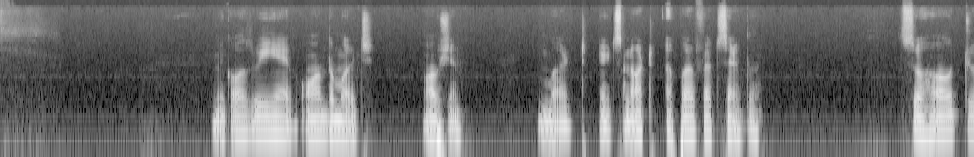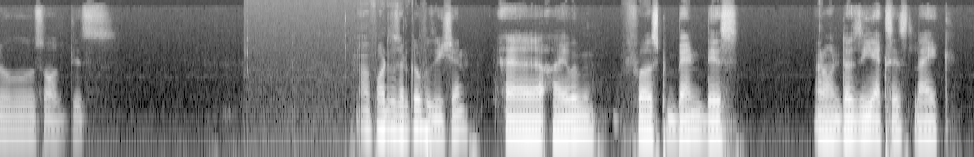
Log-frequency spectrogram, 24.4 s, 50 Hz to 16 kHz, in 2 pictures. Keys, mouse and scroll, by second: 0.0 middle click, 1.9 scroll down 2, 2.1 shift+middle click, 2.4 middle click, 4.6 shift+middle click, 4.9 middle click, 5.8 shift+middle click, 6.0 middle click, 7.1 shift+middle click, 7.6 middle click, 9.3 middle click, 10.0 scroll down 2, 10.3 shift+middle click, 10.6 middle click, 15.2 shift+middle click, 15.2 middle click, 16.2 shift+middle click, 16.3 middle click, 18.2 middle click, 19.3 shift+middle click, 19.6 middle click, 20.1 scroll down 1, 20.3 scroll up 1, 20.6 shift+middle click, 20.9 middle click, 21.2-21.6 scroll up 2, 21.6 shift+middle click, 21.8 middle click.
